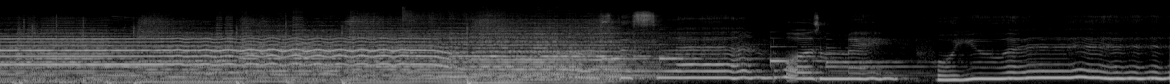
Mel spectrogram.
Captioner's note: speaking foreign language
